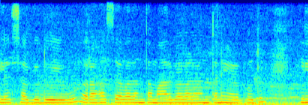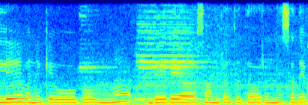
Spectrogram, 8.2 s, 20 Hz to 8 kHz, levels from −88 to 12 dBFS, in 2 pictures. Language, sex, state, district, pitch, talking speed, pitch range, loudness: Kannada, female, Karnataka, Raichur, 235 Hz, 50 wpm, 230-245 Hz, -15 LUFS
